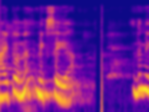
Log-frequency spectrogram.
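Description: Speech that trails off about a second in, followed by a single sharp click.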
